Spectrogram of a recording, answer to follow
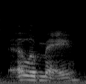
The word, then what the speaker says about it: Ella Mai: wear so I was thinking because it's Ella Ella Mae that's how you say it I was thinking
